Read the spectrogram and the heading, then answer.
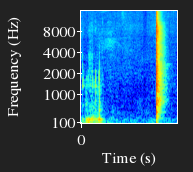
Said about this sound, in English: I need to clap.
